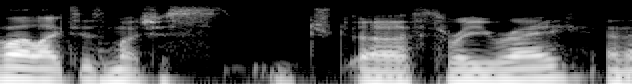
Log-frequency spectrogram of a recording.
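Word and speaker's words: 3rei: liked is much as 3 ray and that's how you pronounce it 3 Ray not Dre oh yeah three three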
